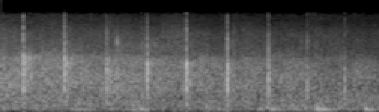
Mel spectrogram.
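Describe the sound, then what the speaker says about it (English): Audience applause after a president's speech at a national consultative dialogue on small-scale mining in Ghana, heard as faint, sparse claps with distinct sharp hits at a steady rhythm rather than a full ovation. "another resounding round of applause"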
